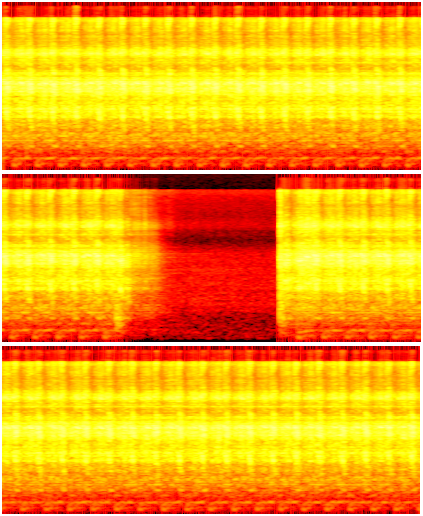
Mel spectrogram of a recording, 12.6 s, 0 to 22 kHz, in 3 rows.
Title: Long time no start; Aprilia Leonardo 125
